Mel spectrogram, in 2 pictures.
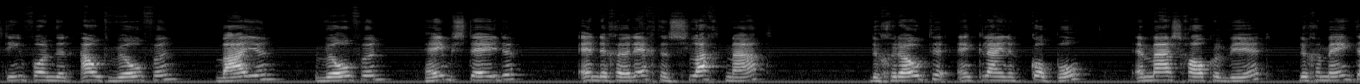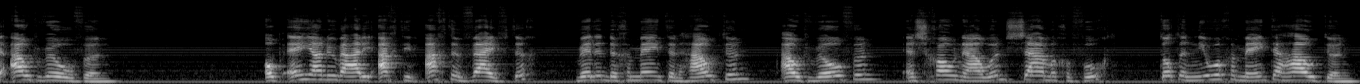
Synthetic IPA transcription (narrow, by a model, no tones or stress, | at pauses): tinvɔrmdənawtʋɵlˠvən | ʋaːjən | ʋɵlˠvən | hejmstejdə | ʔɛndəχərɛχtənslɑχtmaːt | dəχrowtəʔɛnklɛjnəkɔpəlˠ | ʔɛnmaːsχɑlˠkəʋɪːɹt | dəχəmejntəʔawtʋɵlˠvən | ɔpenjanyaːɾiʔɑχtinʔɑχtənvɛjftəχ | ʋɛɹdəndəχəmejntənɦawtən | ʔawtʋʏlˠvən | ʔɛnsχownawənsaːmənχəvuχt | tɔtənːiwəχəmejntəɦawtən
